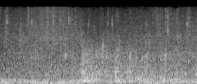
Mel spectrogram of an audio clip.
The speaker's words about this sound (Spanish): Nuestro servicio meteorológico, climatológico, le vamos a pedir ahora un poco de lluvia, que es necesaria para...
